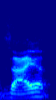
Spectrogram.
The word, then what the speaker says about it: Zaya: Precious said that it was actually how you pronounce the young person's name, Zaya.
